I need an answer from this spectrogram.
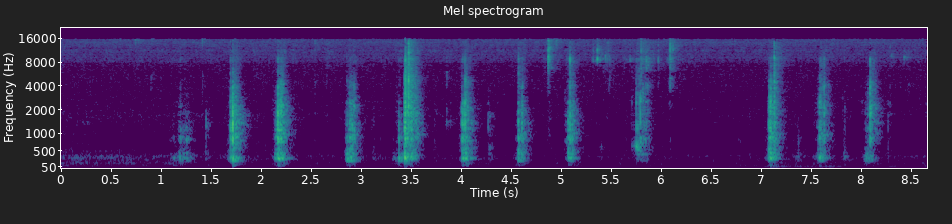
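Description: Close-up chewing of crisp meringue: a run of short, sharp crunches about two a second, then after a pause of about a second, three more near the end.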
